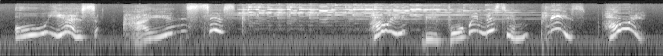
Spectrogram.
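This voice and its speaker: A put-on character voice speaks at an extremely high pitch and a very slow pace. Long, frequent pauses break it up, with faint music in the background. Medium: audio drama. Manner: gentle, polite.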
